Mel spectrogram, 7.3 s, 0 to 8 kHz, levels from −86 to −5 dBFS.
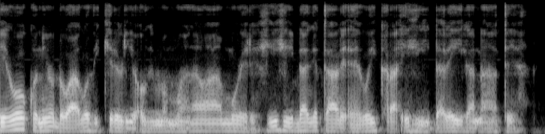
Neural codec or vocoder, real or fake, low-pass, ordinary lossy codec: codec, 16 kHz, 2 kbps, FunCodec, trained on LibriTTS, 25 frames a second; fake; none; none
